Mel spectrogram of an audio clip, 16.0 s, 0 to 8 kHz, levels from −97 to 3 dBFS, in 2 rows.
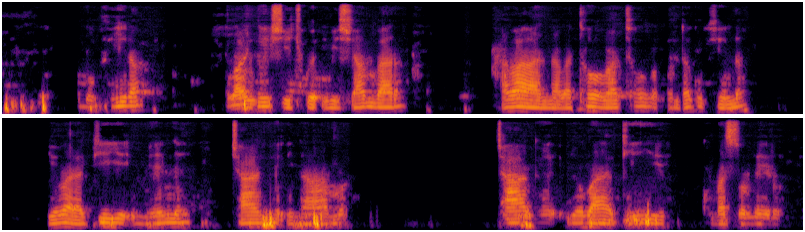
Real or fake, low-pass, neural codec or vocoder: fake; 7.2 kHz; autoencoder, 48 kHz, 128 numbers a frame, DAC-VAE, trained on Japanese speech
